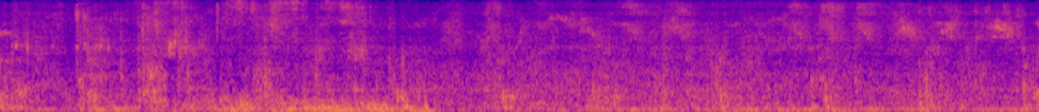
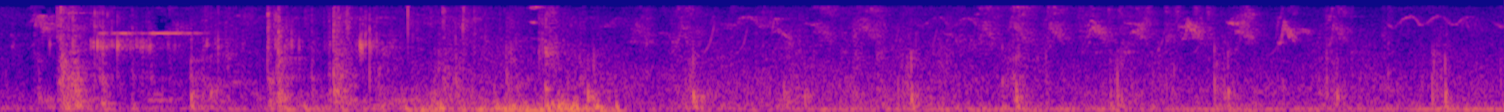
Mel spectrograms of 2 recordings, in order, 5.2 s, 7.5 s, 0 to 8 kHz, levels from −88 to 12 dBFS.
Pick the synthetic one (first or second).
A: first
